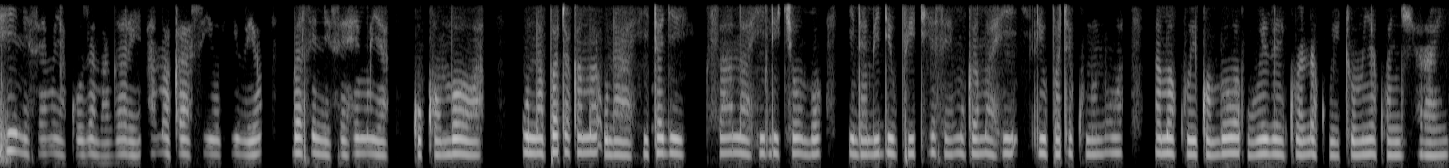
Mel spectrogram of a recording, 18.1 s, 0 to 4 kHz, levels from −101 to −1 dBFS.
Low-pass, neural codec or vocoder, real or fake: 3.6 kHz; none; real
